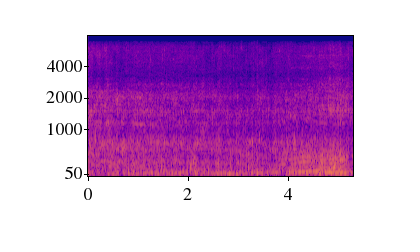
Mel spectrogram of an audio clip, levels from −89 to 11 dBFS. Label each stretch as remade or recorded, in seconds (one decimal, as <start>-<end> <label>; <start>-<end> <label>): 0.0-0.9 remade; 0.9-2.0 recorded; 2.0-3.7 remade; 3.7-4.6 recorded; 4.6-5.3 remade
